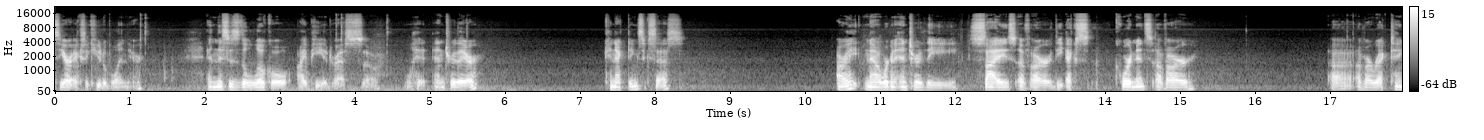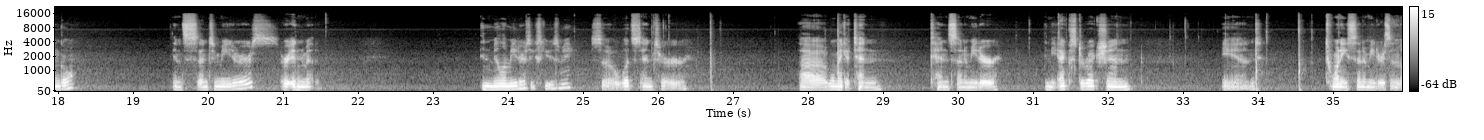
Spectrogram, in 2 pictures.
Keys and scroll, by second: 5.4 Return, 25.9 1, 26.7 0, 28.4 0, 31.3 Return, 32.9 2, 34.0 0, 34.5 0.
